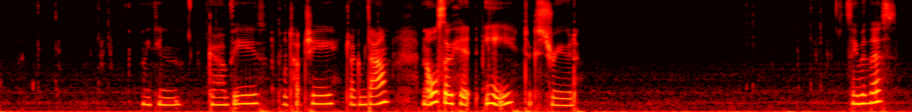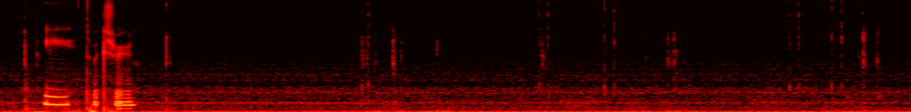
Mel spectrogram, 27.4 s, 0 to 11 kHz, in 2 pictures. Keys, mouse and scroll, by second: 0.0-0.4 scroll up 1, 0.6 shift+middle click, 1.5 right click, 3.1 shift+right click, 4.1 g, 7.3 e, 12.2 right click, 12.8 shift+right click, 14.1 e, 19.6 s, 22.8 right click, 23.7 g, 26.2 right click, 26.7 g.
